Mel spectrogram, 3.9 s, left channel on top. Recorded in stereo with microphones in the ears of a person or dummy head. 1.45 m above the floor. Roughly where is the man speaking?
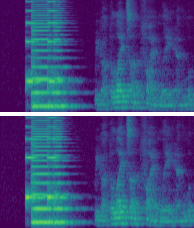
Centre.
